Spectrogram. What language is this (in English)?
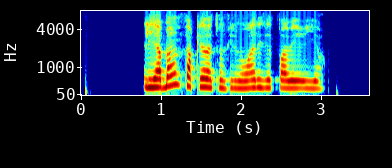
Arabic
